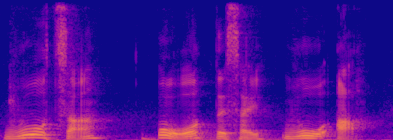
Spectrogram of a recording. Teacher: Whereas like the British, they tend to have either hard T's or they do like the glottal T, so but then they do a schwa instead of pronouncing the R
